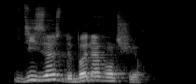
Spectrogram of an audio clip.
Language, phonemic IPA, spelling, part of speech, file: French, /di.zøz də bɔ.n‿a.vɑ̃.tyʁ/, diseuse de bonne aventure, noun, LL-Q150 (fra)-diseuse de bonne aventure.wav
- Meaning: fortune-teller (one who predicts the future)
